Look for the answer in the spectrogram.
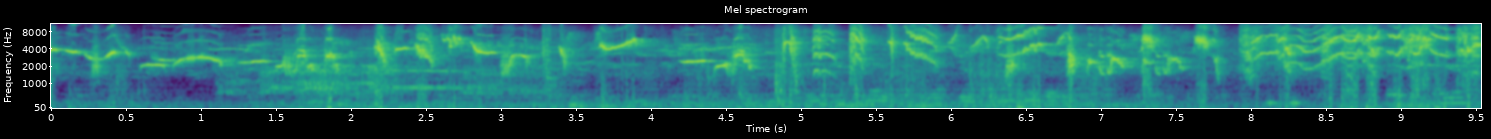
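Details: Oriental magpie-robin in a fighting display at a bird contest, a national first-place champion with a song full of fill-ins: long, dense medley of bright whistles, harsh squawks and rapid chatter, intense and varied.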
